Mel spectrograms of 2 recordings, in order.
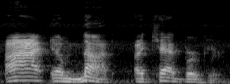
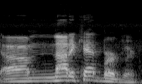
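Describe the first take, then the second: First: It is said with the most force. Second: It is said weakly and hesitantly.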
